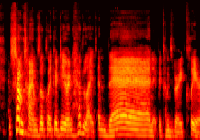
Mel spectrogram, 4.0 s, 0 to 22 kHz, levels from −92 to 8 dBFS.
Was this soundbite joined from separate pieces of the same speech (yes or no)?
yes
